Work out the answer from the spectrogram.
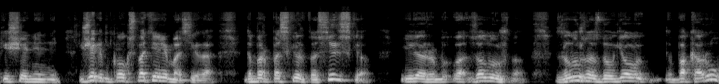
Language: Lithuanian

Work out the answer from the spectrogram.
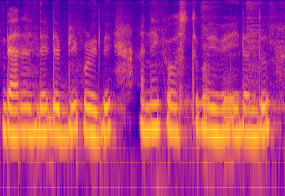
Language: Kannada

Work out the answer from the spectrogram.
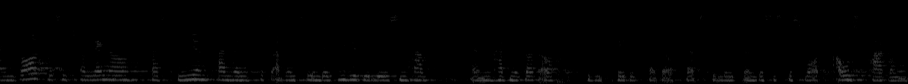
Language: German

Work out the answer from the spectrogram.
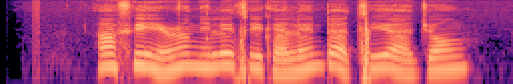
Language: Yoruba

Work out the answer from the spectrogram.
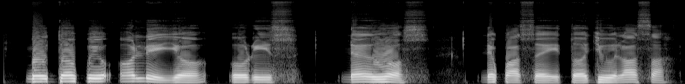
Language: Yoruba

